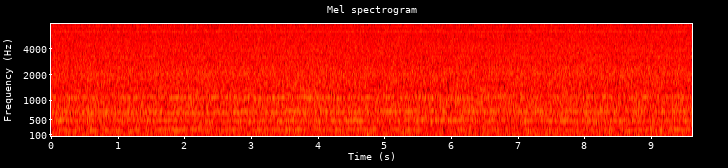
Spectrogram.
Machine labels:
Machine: fan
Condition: abnormal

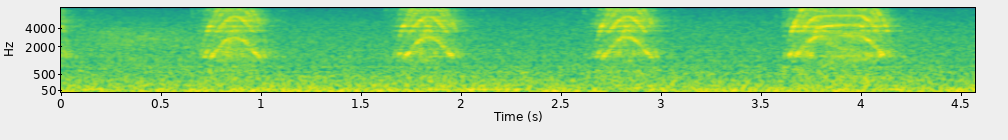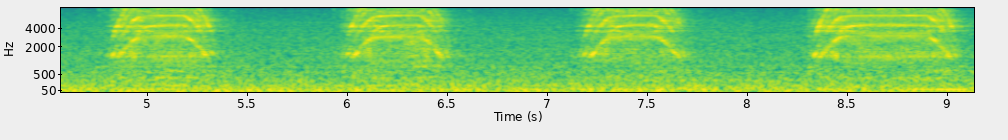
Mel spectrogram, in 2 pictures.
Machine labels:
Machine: slide rail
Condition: normal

